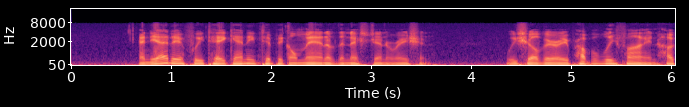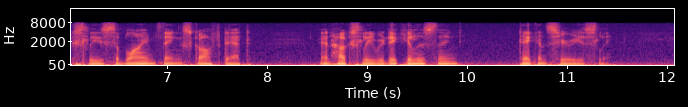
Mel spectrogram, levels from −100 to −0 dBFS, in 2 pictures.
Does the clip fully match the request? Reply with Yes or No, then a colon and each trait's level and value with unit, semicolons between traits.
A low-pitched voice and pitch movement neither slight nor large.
Yes: low, 100 Hz; average, 4.3 semitones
